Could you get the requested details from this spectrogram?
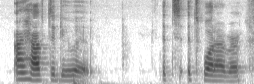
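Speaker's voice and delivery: low, flat, robot-like monotone, no lift. Advising listeners on giving speeches, acting out a reluctant speaker: flat monotone voice. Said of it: "So don't just sound monotonous".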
